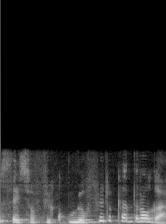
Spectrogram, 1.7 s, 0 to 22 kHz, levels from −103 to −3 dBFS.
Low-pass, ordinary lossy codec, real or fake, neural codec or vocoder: 7.2 kHz; none; fake; codec, 44.1 kHz, 7.8 kbps, DAC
